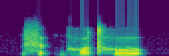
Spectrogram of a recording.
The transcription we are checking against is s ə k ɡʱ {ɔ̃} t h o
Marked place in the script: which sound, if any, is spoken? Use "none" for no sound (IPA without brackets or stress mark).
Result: ɔ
